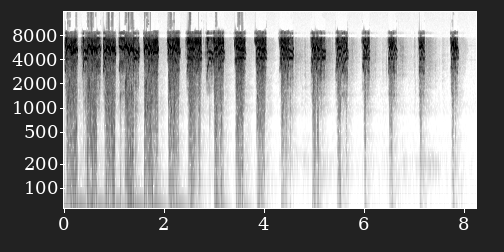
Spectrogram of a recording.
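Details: Common starling nestlings in their nest at Théding on 7 May 2024, begging for food from an arriving parent: a rapid series of loud harsh rasping bursts that slows, shortens and fades, about sixteen calls.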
